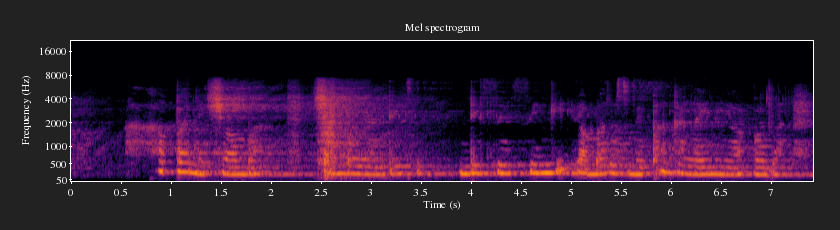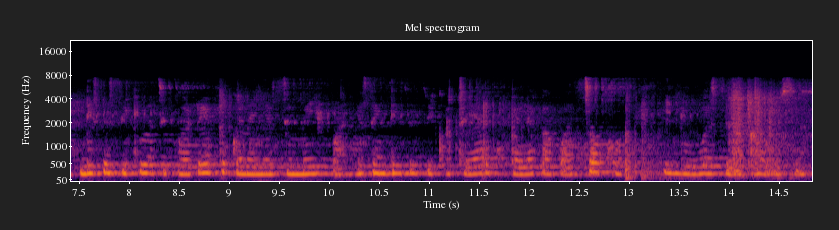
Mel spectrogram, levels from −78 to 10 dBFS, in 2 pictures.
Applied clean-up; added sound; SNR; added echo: none; none; none; reverberation time 2.1 s.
